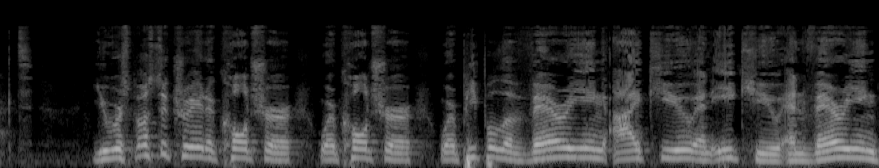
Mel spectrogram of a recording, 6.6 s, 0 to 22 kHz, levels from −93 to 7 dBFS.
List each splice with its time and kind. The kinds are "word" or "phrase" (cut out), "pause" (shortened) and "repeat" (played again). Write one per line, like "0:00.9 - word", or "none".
0:02.5 - repeat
